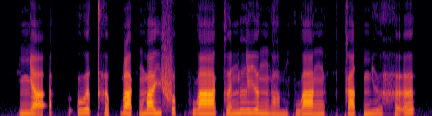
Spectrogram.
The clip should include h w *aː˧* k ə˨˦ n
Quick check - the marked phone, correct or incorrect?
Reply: correct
